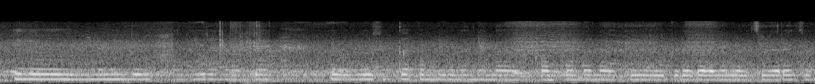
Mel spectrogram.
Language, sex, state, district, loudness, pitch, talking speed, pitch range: Kannada, female, Karnataka, Dakshina Kannada, -15 LUFS, 220 Hz, 95 wpm, 215-230 Hz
